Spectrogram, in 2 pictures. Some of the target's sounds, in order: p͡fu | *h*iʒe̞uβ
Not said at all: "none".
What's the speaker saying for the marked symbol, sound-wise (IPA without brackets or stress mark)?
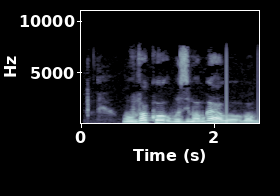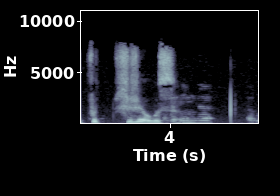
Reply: ʃ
